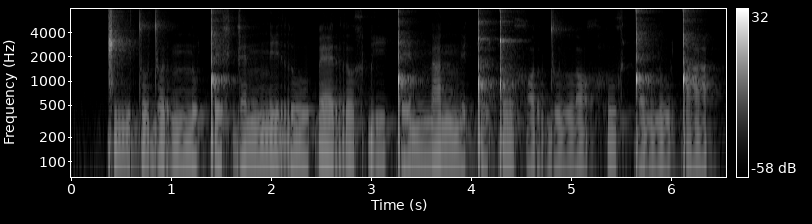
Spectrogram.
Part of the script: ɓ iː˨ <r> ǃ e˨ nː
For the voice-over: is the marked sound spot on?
no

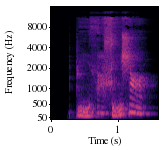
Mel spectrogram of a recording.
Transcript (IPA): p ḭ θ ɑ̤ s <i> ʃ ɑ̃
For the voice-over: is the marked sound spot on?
no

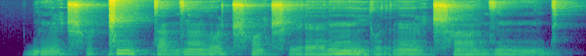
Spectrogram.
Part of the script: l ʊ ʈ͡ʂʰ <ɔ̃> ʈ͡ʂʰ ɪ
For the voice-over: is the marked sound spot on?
yes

